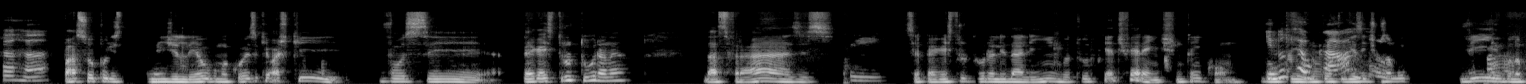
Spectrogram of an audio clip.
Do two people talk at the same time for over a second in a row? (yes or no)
yes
